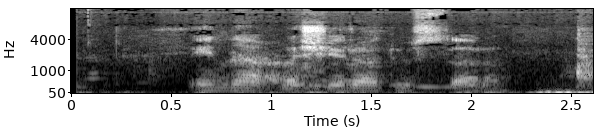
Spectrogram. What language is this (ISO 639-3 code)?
fas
